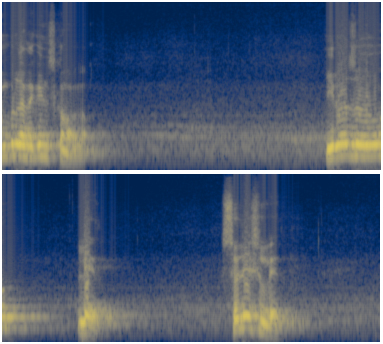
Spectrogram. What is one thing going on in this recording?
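A man speaks into a microphone in short bursts, with pauses between.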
